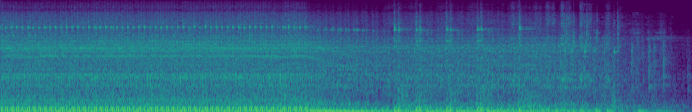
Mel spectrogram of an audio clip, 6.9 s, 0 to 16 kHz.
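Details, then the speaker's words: John Deere X585 small twin, hours unknown (busted dash reads 787, possibly 1787), after cycling the key to fill the new fuel filter: uneven, lumpy beat before shutdown and coast-down. Still running rough; owner suspects the valves need adjusting. "Alright, so that didn't help it. So I'm guessing we need to adjust the valves before we go any farther."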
